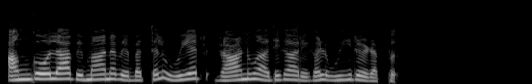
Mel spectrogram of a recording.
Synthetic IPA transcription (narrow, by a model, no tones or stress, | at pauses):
ɐŋɡoːlaːʋɪmaːnɐʋɛbɐt̪ːɪlʊjɐɾɾaːɳɯɐɐðɪɣaːɾɪɣɐɭʊjɪɾɪɻɐpːɯ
